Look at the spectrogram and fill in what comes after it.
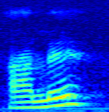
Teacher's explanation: No começo da palavra alemão, o H ele é gutural, né? É pronunciado que nem no inglês, verbo have, por exemplo.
